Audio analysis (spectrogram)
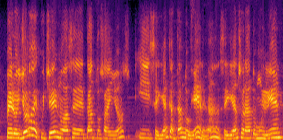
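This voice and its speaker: Speaking fairly slowly, a woman can be heard over noticeable background noise. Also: fairly high pitch for a woman, ordinary pitch variation, hardly any pauses. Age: 50s. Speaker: podcast co-host. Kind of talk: casual chat.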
